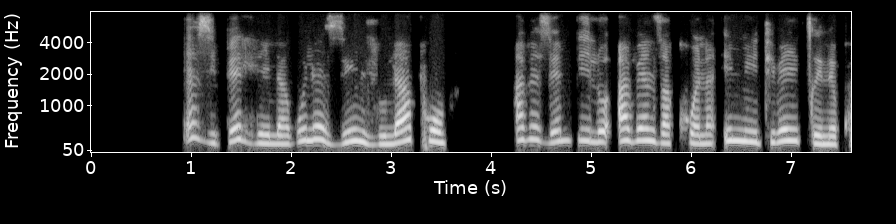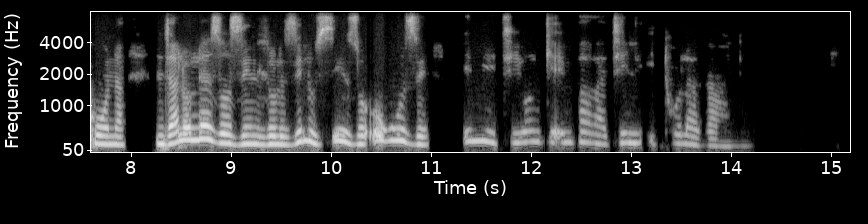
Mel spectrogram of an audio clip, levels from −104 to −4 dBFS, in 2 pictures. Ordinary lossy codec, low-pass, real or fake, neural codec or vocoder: Opus, 24 kbps; 7.2 kHz; real; none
